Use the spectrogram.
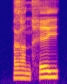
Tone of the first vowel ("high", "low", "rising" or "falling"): low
